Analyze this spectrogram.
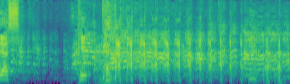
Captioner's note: laughter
